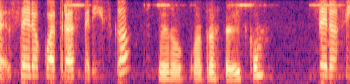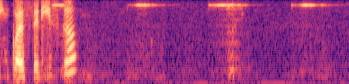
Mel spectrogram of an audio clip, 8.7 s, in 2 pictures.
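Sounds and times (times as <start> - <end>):
speech: 0.0 - 3.4, 4.0 - 5.6
electronic chime from a device: 1.8 - 4.4, 6.0 - 8.7.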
